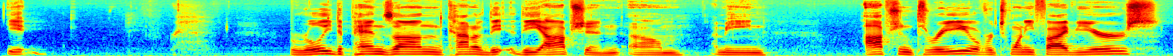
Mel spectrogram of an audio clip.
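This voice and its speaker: A man's voice: a little high, takes it slowly, pauses often. A male city staff member answering council questions at a meeting, explanatory and hedging with fillers, in a council chamber.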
